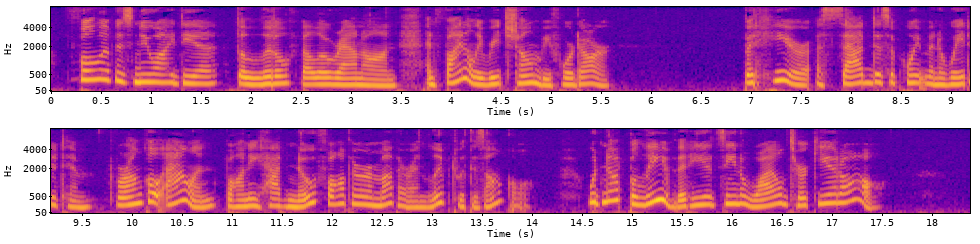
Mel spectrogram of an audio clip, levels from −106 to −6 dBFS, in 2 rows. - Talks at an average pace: Yes, average, 155 wpm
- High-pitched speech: Yes, high, 220 Hz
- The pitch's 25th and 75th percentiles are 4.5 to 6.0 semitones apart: Yes, wide, 5.5 semitones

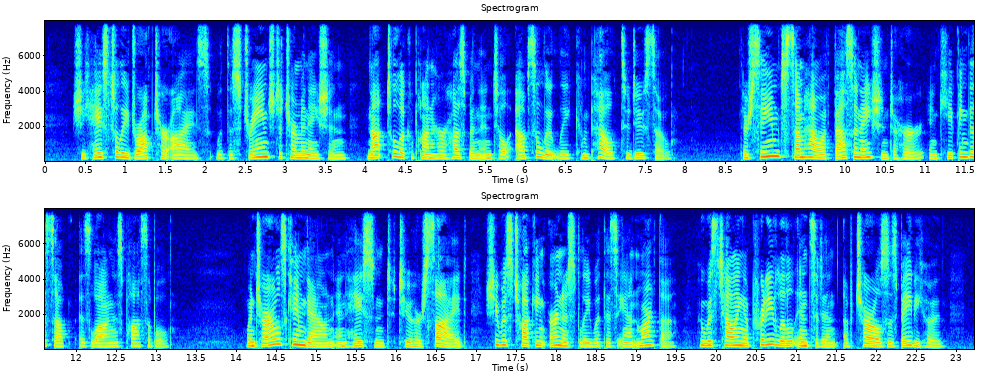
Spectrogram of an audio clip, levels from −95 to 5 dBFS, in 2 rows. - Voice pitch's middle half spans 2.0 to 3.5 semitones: No, average, 3.9 semitones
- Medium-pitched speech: No, high, 210 Hz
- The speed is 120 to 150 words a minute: No, average, 165 wpm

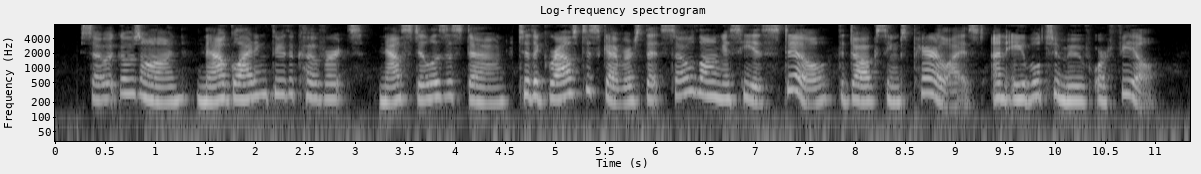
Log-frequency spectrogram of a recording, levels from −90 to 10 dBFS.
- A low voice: No, high, 235 Hz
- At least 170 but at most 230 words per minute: Yes, average, 180 wpm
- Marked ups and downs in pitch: No, average, 3.9 semitones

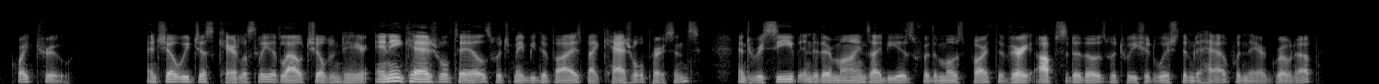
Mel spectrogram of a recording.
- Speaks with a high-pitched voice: No, low, 100 Hz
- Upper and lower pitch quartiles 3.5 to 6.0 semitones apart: No, average, 2.8 semitones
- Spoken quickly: Yes, fast, 215 wpm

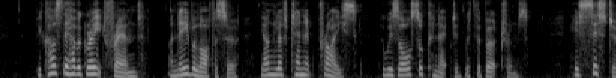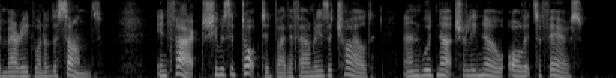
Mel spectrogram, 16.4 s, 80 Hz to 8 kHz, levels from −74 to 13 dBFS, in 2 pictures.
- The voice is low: No, high, 190 Hz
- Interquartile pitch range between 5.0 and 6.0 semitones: Yes, wide, 5.5 semitones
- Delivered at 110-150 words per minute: No, average, 160 wpm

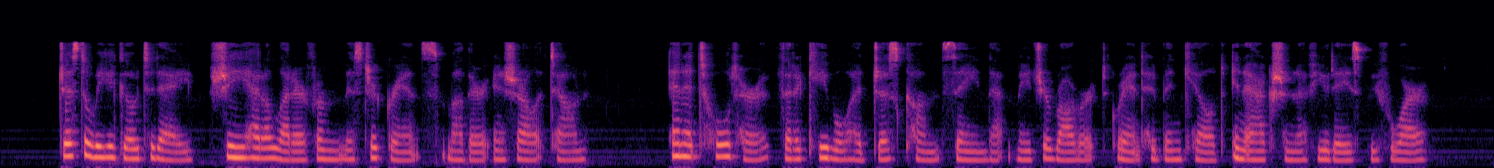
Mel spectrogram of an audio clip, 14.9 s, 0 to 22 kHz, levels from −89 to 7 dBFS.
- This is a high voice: Yes, high, 215 Hz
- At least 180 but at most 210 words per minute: No, average, 155 wpm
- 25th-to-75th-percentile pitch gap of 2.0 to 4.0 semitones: Yes, average, 2.8 semitones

